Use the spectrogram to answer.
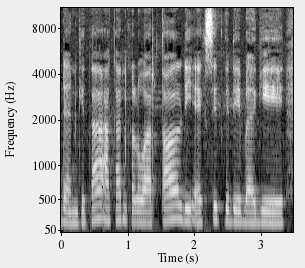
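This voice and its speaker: A woman speaks in a fairly low pitch with flat, monotone intonation. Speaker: travel vlogger. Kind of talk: travel vlog narration. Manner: not very fast.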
